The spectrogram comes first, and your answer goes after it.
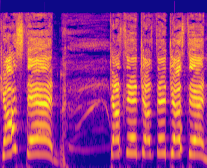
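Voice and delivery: very high, loud, repeated shrieking scream. Retelling how Austin yelled for the ball when they were down there, imitating someone screaming. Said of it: "he just screamed".

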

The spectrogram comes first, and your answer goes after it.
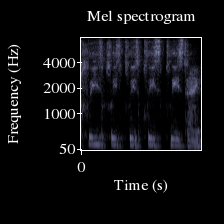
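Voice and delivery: put-on desperate, repeated begging tone. Retelling how a man on his knees begged to hit him: imitating someone begging. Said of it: "and he's like".

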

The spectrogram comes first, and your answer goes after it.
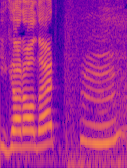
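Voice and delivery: patronizing, talking-down voice. Retelling how a character explained something: imitating a condescending tone. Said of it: "That was kinda condescending".

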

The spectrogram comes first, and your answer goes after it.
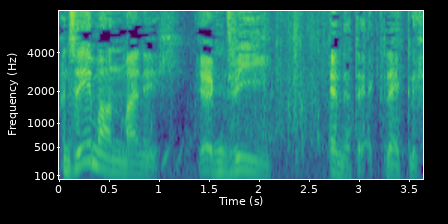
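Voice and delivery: plain reading voice

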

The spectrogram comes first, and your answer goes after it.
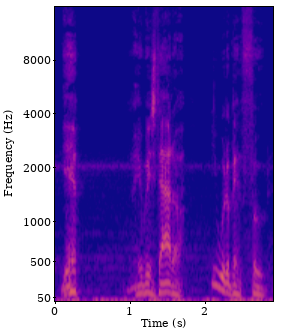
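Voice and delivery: ordinary delivery

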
